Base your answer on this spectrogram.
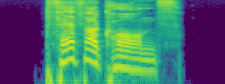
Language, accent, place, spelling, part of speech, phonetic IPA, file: German, Germany, Berlin, Pfefferkorns, noun, [ˈp͡fɛfɐˌkɔʁns], De-Pfefferkorns.ogg
- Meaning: genitive of Pfefferkorn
